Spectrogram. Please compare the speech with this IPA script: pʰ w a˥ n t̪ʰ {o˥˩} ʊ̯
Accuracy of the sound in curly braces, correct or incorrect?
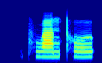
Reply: incorrect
